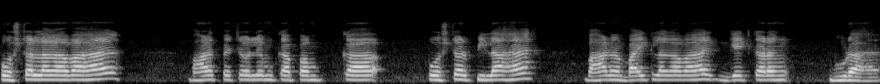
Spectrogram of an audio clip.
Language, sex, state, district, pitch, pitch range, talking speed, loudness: Hindi, male, Bihar, West Champaran, 210 Hz, 195-215 Hz, 155 wpm, -15 LUFS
